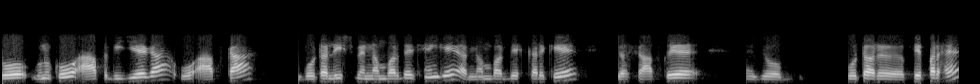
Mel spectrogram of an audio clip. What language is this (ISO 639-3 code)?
hin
